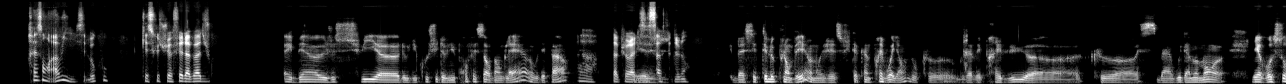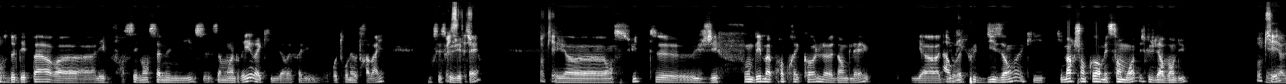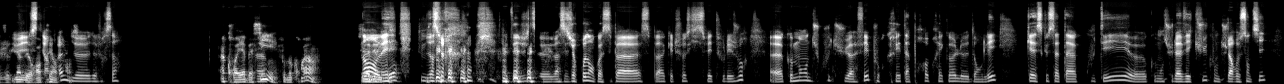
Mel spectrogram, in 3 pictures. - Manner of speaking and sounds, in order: unintelligible speech; laugh; tapping; chuckle; laugh
- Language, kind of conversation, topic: French, podcast, Quel voyage t’a vraiment changé, et pourquoi ?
